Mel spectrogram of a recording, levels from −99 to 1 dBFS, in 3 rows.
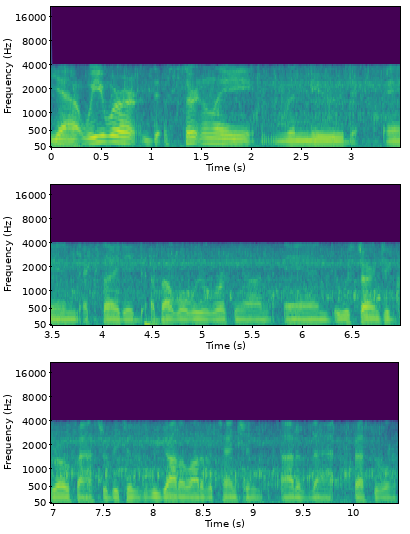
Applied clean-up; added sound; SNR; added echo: none; Sink (filling or washing) / Water tap, faucet; 13 dB; none.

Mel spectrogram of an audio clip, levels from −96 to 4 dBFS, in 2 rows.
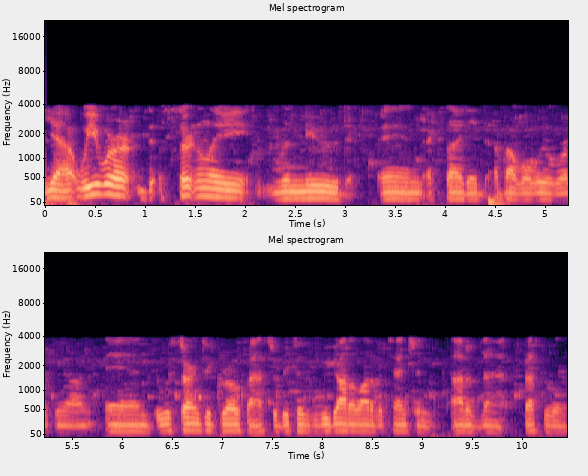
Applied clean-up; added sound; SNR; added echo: classical method log-MMSE.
